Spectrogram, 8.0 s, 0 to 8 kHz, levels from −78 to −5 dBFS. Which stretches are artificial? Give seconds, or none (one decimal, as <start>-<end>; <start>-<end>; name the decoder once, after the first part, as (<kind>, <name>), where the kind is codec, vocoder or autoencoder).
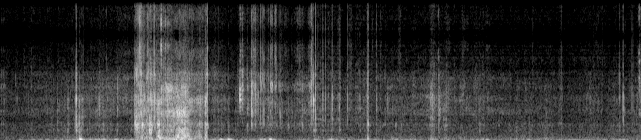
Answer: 4.0-8.0 (vocoder, BigVGAN v2)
